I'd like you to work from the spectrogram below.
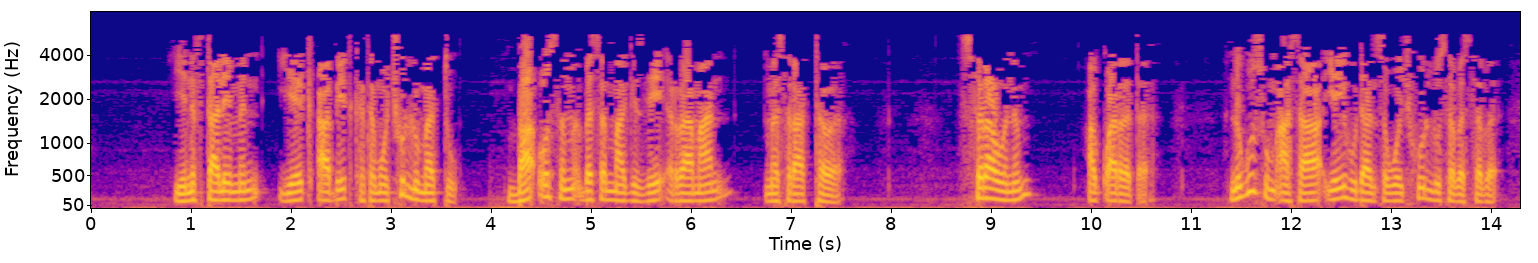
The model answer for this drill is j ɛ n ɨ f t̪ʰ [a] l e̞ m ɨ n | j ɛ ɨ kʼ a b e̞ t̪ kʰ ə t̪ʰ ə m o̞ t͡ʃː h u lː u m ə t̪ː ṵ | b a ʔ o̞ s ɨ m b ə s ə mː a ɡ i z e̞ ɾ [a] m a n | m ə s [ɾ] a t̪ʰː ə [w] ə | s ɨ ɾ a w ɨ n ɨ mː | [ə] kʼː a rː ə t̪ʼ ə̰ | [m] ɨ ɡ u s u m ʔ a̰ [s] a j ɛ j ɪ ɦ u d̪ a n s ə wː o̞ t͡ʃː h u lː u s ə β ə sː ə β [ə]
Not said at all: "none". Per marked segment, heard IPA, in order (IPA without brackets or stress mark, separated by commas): a, a, ɾ, w, a, n, s, ə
